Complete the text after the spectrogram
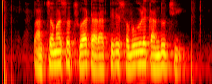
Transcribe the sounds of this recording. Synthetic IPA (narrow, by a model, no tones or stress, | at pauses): pã̰t͡ʃt͡ʃɔmasɔt͡ʃʰuaʈaɾakt̪iɾesɔbuɡuɭekand̪uɾt͡ʃʰi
